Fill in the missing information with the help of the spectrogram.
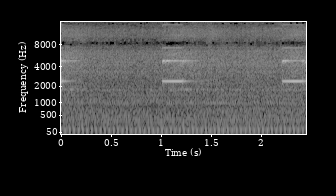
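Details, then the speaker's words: Medin CNO mini CPAP device with alarm set to apnea mode: steady machine hum with a repeating high electronic beep about once a second; apnea alarm sounding. "Kalau diganti on apnu ya berarti alarmnya cuma pas upnu doang. Ini sama kayak tadi sama plus Upnu. Kalau UpNO kalau ini kan alarm Upnu."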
